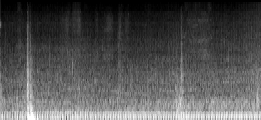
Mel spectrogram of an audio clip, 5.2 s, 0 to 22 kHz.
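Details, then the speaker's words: VW Polo Mk4 1.2, started and idling, microphone down near the exhaust: sharp, rapid puffing chuff on every beat, loud and raw, as exhaust dumps out from underneath; huge exhaust leak. "main one being a huge exhaust leak so if I prop you guys there while I start the car you can hear the exhaust is pretty much dumping from down there"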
